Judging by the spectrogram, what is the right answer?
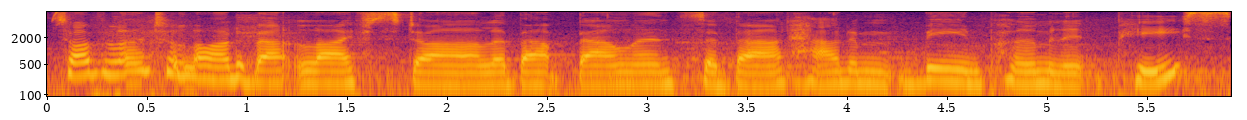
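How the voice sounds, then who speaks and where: Moderate pace and hardly any pauses from a woman, fairly low in pitch with ordinary pitch variation, plus audible room echo and noticeable background noise. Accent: Australian. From Australia. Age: 60s. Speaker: spiritual teacher. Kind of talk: interview. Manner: reflective, with many fillers.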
